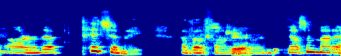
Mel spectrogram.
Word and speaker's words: whānau: And one of the words that they use is whānau, WH, which is F in Maori pronunciation, WHANAU, whānau.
